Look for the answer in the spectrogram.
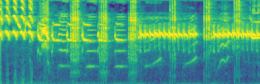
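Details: Nias hill myna singing: a loud, piercing whistled note held steady, broken by harsh squawks and short upward-slurred whistles, with a low hum underneath.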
